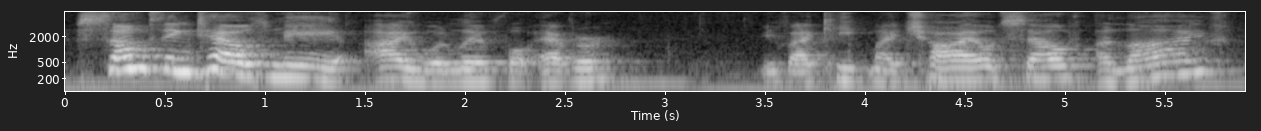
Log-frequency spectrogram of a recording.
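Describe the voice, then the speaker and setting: Echoey, slow, dramatic woman poet. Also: mid-range voice, very animated, darkish tone. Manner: theatrical, deliberate phrasing with long pauses. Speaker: poet performing at a library reading. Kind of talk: dramatic poetry recitation. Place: indoor library event space. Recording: echoey room, public event recording.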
